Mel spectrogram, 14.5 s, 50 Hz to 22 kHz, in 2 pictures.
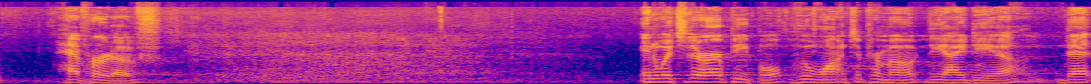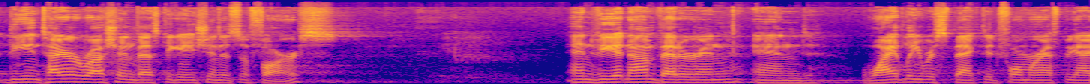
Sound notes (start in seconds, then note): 1.7 laugh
